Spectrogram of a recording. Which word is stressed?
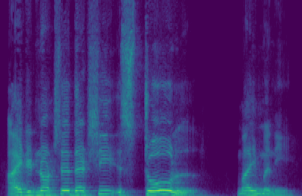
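stole. The word "stole" carries the main stress. She took or borrowed it, not stole it. "मैंने ये नहीं कहा कि उसने चुराया है, ले लिया है, मांग लिया है, चुराया नहीं है।"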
